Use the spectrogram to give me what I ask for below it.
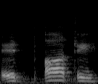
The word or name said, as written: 7itp7AAt7i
